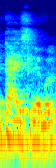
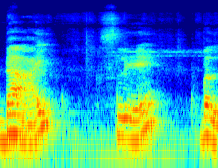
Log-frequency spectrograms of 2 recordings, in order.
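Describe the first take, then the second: First: Said in the usual way. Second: ডাইস্লেবল very slow, split ডাই, স্লে, বল; spaced-out, lower ডাইস্লেবল, part by part; syllable by syllable. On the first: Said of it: "কি স্লেবল?". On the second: Shown as a demonstration. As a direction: break ডাইস্লেবল with long pauses. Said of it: "ভাগ ভাগ করে উচ্চারণ".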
